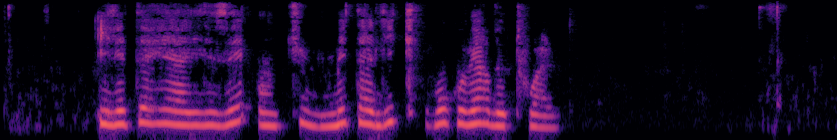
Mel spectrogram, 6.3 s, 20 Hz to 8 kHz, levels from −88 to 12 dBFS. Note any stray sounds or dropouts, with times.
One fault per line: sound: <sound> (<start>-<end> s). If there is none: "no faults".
no faults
